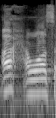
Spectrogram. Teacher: را مفتوح ہے اس وجہ سے اس کو مفخم پڑھیں گے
